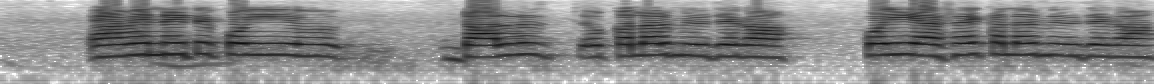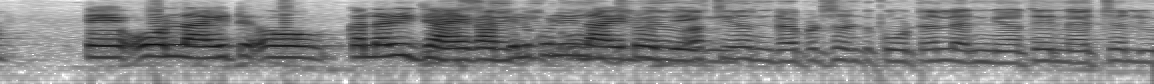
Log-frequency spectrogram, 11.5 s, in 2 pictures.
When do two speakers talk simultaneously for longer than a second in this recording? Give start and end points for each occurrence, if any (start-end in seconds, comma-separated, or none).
7.9-9.4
